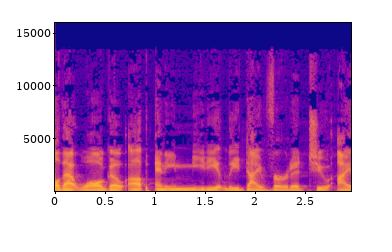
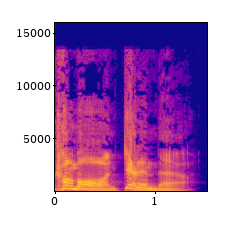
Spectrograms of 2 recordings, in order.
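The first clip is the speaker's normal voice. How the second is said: high, loud shouting. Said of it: "Mantellum shouts up".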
